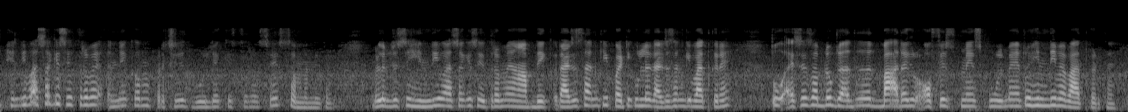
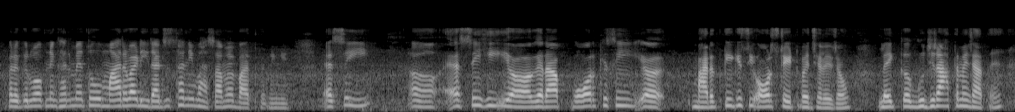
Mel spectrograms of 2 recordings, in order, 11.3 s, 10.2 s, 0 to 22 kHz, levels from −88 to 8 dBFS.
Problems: none marked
